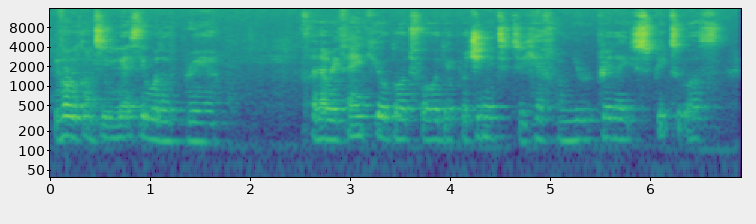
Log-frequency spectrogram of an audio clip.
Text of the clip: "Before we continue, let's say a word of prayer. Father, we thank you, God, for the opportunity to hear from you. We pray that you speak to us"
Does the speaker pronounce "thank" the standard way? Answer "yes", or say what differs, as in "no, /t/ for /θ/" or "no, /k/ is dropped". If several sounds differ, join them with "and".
yes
